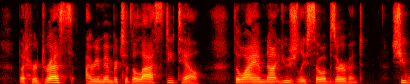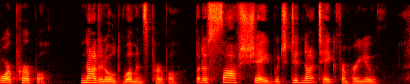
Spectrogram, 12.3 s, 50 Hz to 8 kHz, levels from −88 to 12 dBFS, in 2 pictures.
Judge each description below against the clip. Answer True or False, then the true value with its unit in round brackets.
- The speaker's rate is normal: True (170 wpm)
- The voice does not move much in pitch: False (3.6 semitones)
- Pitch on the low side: False (165 Hz)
